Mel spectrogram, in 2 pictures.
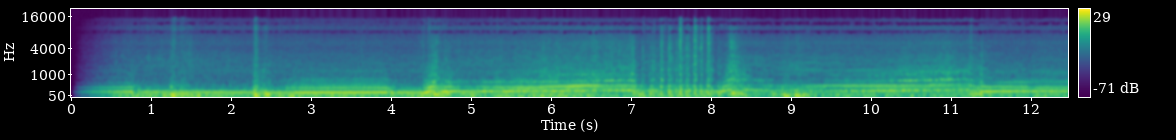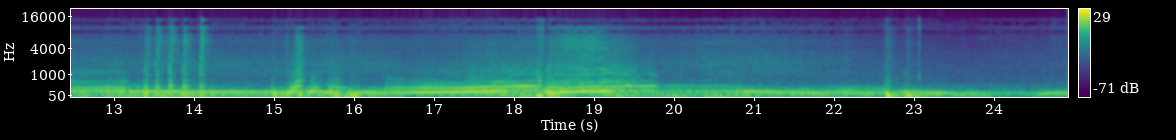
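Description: A Lamborghini's engine heard from inside the cabin, pulling up a winding road: the note climbs and drops in steps as it changes gear several times, with a few sharp cracks, then falls away over the last few seconds as the car slows.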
